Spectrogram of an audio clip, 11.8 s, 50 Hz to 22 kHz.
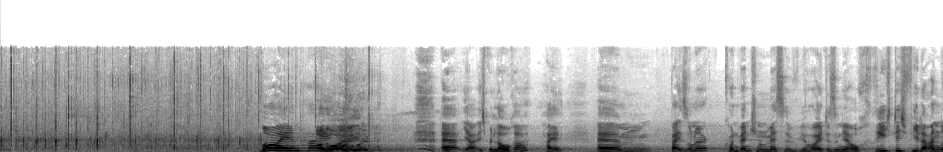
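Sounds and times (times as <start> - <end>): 
audience at a convention and fan fair applauding: 0.0 - 4.8
speech: 3.2 - 4.8, 5.5 - 11.7.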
